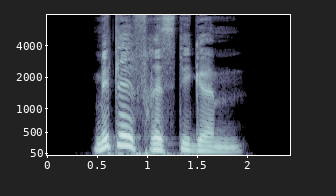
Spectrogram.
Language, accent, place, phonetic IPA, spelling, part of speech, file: German, Germany, Berlin, [ˈmɪtl̩fʁɪstɪɡəm], mittelfristigem, adjective, De-mittelfristigem.ogg
- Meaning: strong dative masculine/neuter singular of mittelfristig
